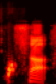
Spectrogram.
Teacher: سا میں زبان کی نوک اوپر کے دانت کے کنارے پہ لگتی ہے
